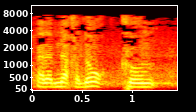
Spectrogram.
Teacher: أن نعطي القاف بعض صفتها لأن القاف أقوى في الصفات من الكاف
